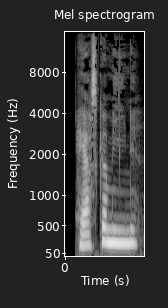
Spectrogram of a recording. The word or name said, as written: herskermine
